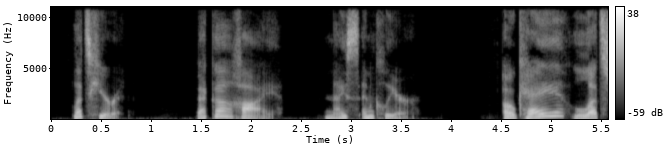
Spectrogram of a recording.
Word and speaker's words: Bäckerei: Remember that A sound at the end? It's just like the English word I. Let's hear it. Bäckerei.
